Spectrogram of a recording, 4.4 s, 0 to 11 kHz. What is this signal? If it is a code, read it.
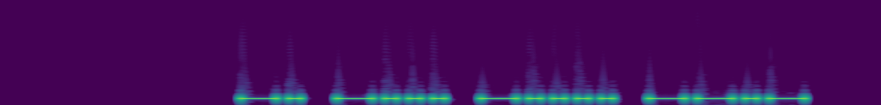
Morse code, heard as a keyed tone, about 20 wpm, 700 Hz. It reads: NB6Q
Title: USA Call Signs - 4 Characters - 4x Character Spacing - 20wpm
